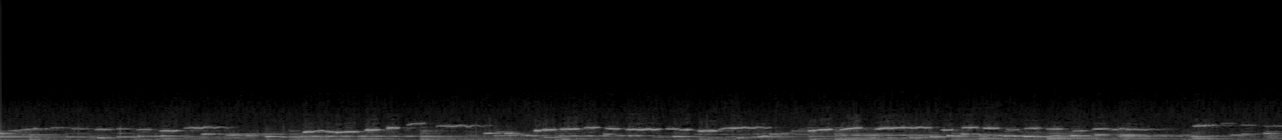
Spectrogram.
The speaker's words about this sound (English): That's all for now, friends. It's time to be whistling along.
